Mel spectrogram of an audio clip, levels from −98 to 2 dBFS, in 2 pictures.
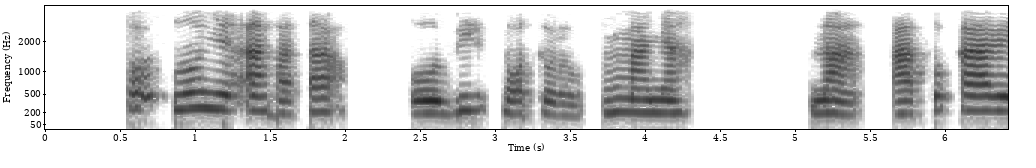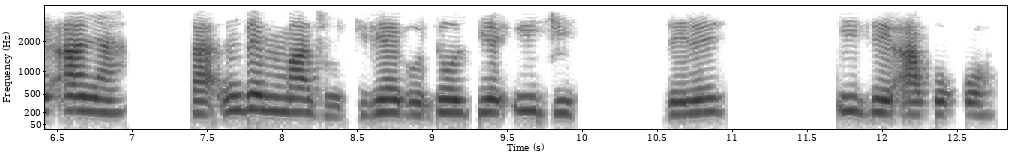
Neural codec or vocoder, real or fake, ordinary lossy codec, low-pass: codec, 16 kHz in and 24 kHz out, 1.1 kbps, FireRedTTS-2 codec; fake; none; 3.6 kHz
